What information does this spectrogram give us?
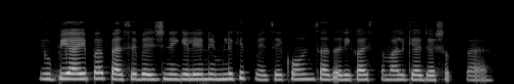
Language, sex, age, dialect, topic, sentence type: Hindi, female, 18-24, Hindustani Malvi Khadi Boli, banking, question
